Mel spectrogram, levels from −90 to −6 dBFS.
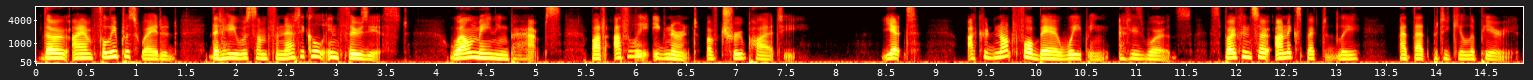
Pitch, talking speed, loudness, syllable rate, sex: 180 Hz, 145 wpm, -21 LUFS, 5.3 syllables/s, female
